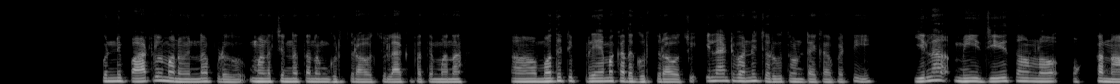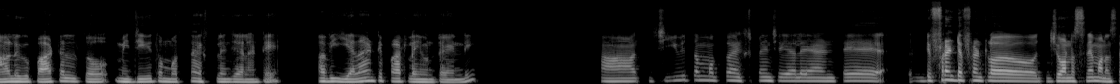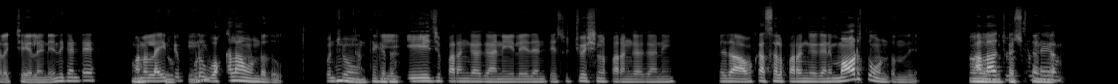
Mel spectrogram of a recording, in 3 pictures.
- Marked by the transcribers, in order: in English: "ఎక్స్‌ప్లేన్"; in English: "ఎక్స్‌ప్లేన్"; in English: "డిఫరెంట్ డిఫరెంట్‌లో జోనర్స్‌నే"; in English: "సెలెక్ట్"; in English: "లైఫ్"; lip smack; in English: "ఏ ఏజ్"
- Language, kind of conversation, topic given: Telugu, podcast, మీ జీవితాన్ని ప్రతినిధ్యం చేసే నాలుగు పాటలను ఎంచుకోవాలంటే, మీరు ఏ పాటలను ఎంచుకుంటారు?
